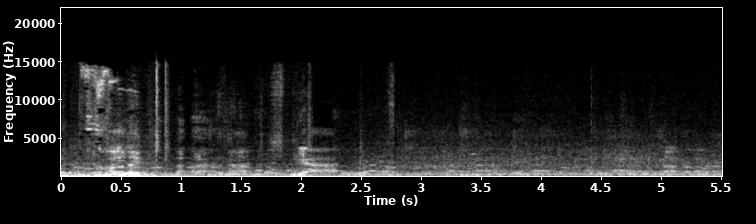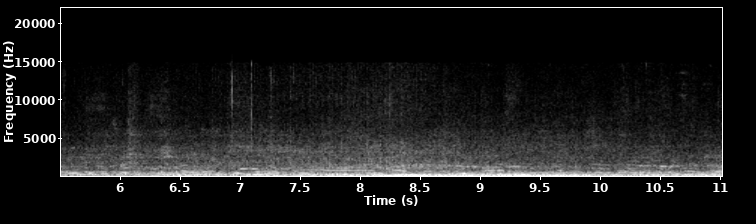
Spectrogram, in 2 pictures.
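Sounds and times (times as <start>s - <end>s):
motorcycle engine passing by: 7.3s - 10.4s.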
